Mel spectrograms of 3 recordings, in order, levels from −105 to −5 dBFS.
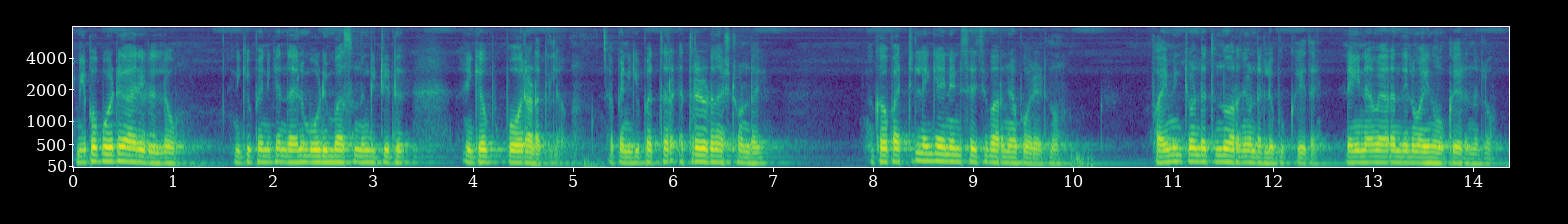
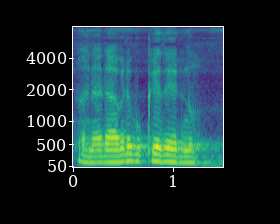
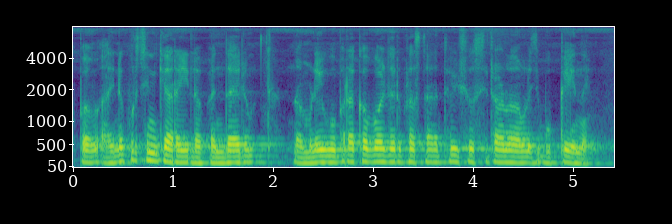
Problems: low volume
